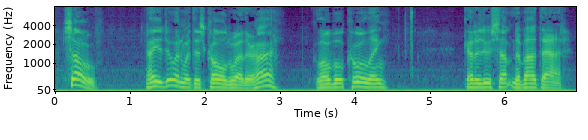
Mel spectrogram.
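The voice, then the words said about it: Nasal, congested voice. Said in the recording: “I'm nasally, eh? ... I still sound nasally”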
